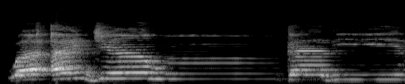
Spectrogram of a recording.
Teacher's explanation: Setelah membaca jim yang tafkhim, sukun dan diqalqalahkan atau dipantulkan, ada huruf ra yang marfu atau dhammah tanwin dengan posisi mulut tertutup. Namun setelahnya ditarik karena huruf ra yang marfu atau dhammah tanwin bertemu dengan huruf kaf yang tipis.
